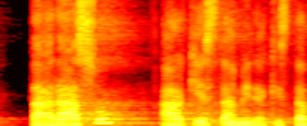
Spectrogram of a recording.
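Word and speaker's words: ταράσσω: Turbo es una palabra griega que se se pronuncia tarazo con doble s tarazo Aquí está Mire Aquí está proyectado al frente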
